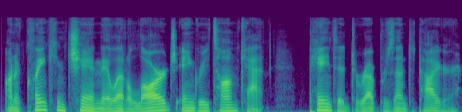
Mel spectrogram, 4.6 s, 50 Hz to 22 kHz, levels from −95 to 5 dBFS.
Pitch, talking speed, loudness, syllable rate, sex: 95 Hz, 205 wpm, -20 LUFS, 5.6 syllables/s, male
